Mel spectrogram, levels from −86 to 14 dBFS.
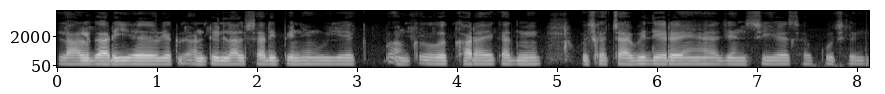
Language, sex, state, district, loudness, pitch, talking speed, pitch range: Hindi, male, Bihar, West Champaran, -19 LUFS, 125 Hz, 190 wpm, 125-130 Hz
